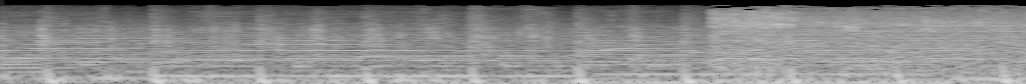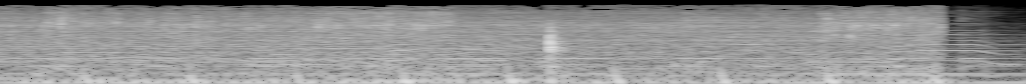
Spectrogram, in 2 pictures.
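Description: Bathroom sink faucet running, water splashing into the basin as a makeup brush is rinsed under it, starting about a third of the way in and stopping just before the end, over background music. One short sharp click about two-thirds in.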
